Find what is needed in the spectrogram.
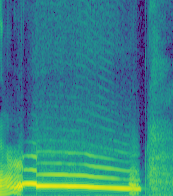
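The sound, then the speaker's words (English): A single loud wolf howl sound effect holds a steady, clear tone for over a second, then gently drops in pitch. Brief bursts of a speaking voice sit just before and after it. “stay tuned for Spirit Wolf.”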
